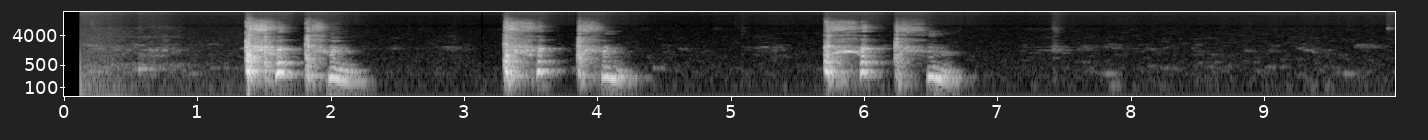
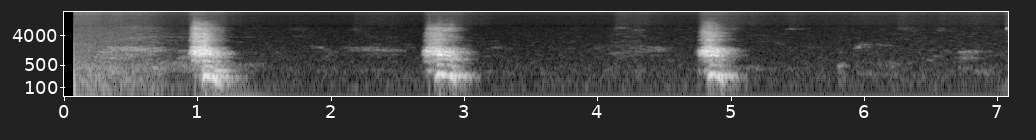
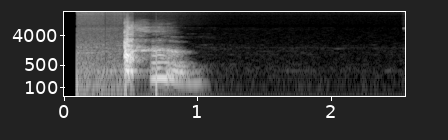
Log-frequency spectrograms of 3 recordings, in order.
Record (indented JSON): {
  "three_cough_length": "10.0 s",
  "three_cough_amplitude": 32766,
  "three_cough_signal_mean_std_ratio": 0.32,
  "exhalation_length": "7.1 s",
  "exhalation_amplitude": 32768,
  "exhalation_signal_mean_std_ratio": 0.28,
  "cough_length": "2.6 s",
  "cough_amplitude": 32768,
  "cough_signal_mean_std_ratio": 0.26,
  "survey_phase": "beta (2021-08-13 to 2022-03-07)",
  "age": "65+",
  "gender": "Female",
  "wearing_mask": "No",
  "symptom_none": true,
  "smoker_status": "Never smoked",
  "respiratory_condition_asthma": false,
  "respiratory_condition_other": false,
  "recruitment_source": "REACT",
  "submission_delay": "1 day",
  "covid_test_result": "Negative",
  "covid_test_method": "RT-qPCR",
  "influenza_a_test_result": "Negative",
  "influenza_b_test_result": "Negative"
}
